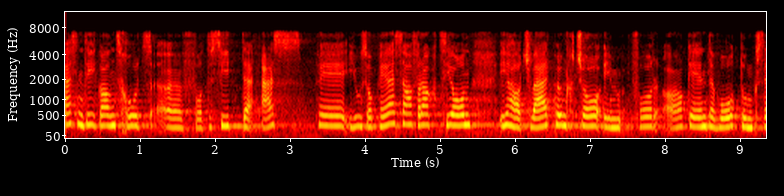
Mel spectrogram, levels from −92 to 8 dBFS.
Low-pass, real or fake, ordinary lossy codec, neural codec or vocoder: 7.2 kHz; fake; none; codec, 16 kHz, 16 kbps, FunCodec, trained on LibriTTS, 50 frames a second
